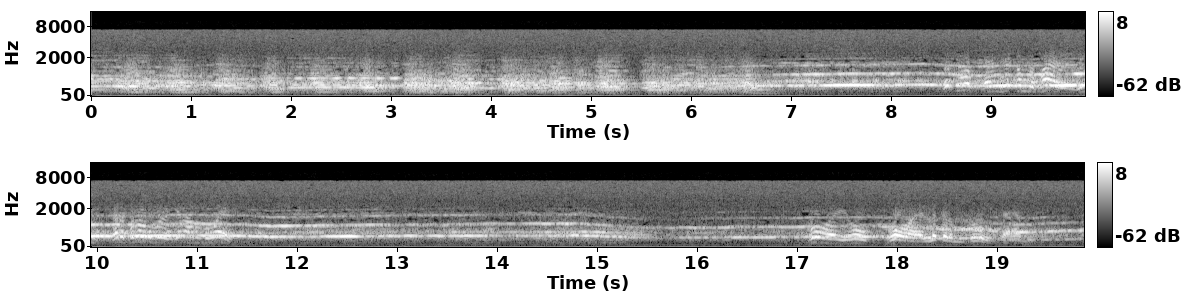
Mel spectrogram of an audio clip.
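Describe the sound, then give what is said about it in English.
A wailing fire engine siren rises and falls continuously, fairly loud, sliding between pitches with a steady droning tone beneath, sounding like an old radio recording. “And follow the fire engine.”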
